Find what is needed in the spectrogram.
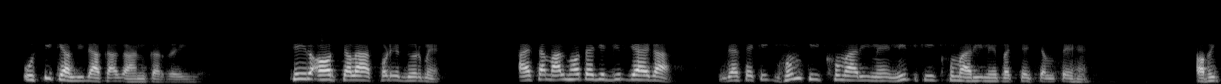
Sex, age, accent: male, 50-69, native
